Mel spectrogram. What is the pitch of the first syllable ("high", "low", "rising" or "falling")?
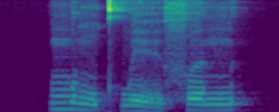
falling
